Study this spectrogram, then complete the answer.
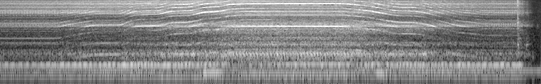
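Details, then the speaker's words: New Charnwood mini wood lathe, just unboxed: soft start ramps smoothly up to a steady clean hum, holds evenly, then winds down with no grinding or knocking; running healthy. "I've just switched this on and found it's also a soft start on it."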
